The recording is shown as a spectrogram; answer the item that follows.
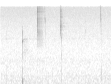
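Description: Near silence, with a few faint clicks and a short scratchy swish in the middle: a water brush tapping and stroking on the paper of a colouring book.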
